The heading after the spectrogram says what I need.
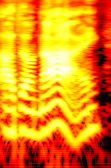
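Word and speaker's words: יהוה: the people of Israel, Yud He Vav He, or as we pronounce Adonai, the God of your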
